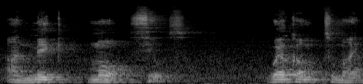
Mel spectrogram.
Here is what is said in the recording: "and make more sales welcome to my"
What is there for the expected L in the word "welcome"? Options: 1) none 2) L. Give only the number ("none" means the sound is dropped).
2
